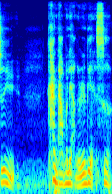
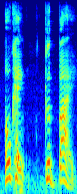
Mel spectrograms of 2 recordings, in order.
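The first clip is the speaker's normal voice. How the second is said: slow, drawn-out, louder brush-off; curt goodbye; 3 semitones higher, 5 dB louder, much slower than usual. A narrator's reading. Fiancé storming off, drawn-out cold goodbye. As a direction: spit out a dismissive goodbye. Angry parting shot in English.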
